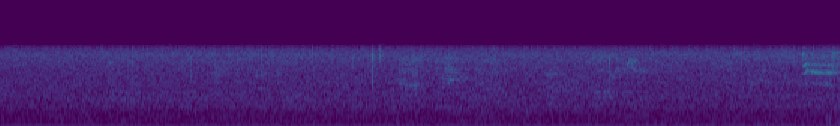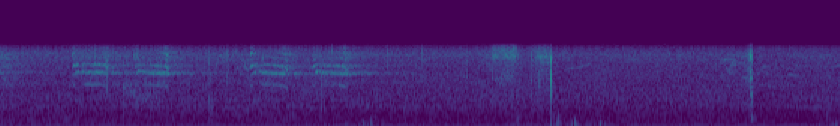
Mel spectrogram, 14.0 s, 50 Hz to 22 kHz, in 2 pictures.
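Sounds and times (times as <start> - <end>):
steady outdoor hiss: 0.0 - 14.0
songbird calling: 5.0 - 10.3, 12.8 - 14.0.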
